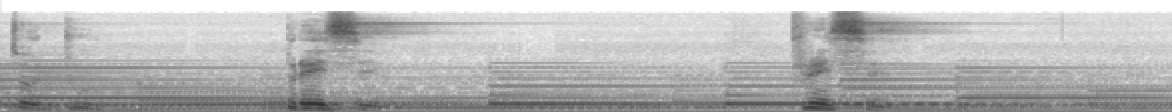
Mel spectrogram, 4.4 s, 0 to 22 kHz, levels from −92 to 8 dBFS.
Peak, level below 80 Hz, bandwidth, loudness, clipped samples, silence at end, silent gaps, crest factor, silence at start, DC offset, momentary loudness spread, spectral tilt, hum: -2 dBFS; -60 dBFS; 14 kHz; -23 LUFS; under 0.1%; 0 s; none; 22 dB; 0 s; 0.8%; 16 LU; -4 dB/octave; 50 Hz at -50 dBFS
